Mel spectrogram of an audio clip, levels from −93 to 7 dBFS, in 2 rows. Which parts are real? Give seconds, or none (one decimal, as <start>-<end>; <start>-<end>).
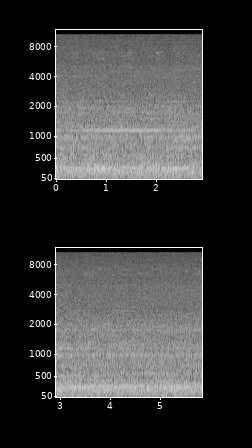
0.0-3.4; 4.0-4.4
